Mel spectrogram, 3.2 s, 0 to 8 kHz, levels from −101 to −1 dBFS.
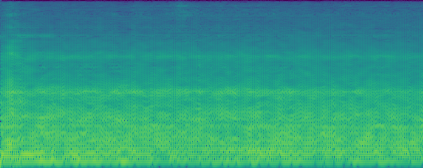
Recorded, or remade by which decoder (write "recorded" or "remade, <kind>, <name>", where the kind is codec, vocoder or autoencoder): remade, vocoder, Vocos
